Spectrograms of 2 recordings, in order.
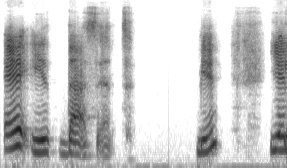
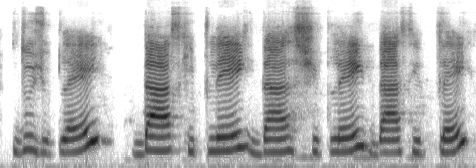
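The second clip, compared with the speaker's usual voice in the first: slow, careful question drill; measured classroom repetition; slower than usual. Shown as a demonstration. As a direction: say each question slowly for students to copy. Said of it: "teacher drilling question forms".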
